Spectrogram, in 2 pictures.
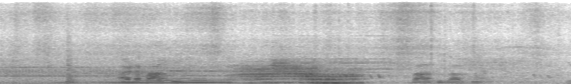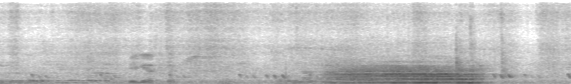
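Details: Dairy cow on a farm in Bangladesh, offered for sale: two drawn-out harmonic moos, one early and one near the end, with people talking, a bucket clanking and vehicle noise in between.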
